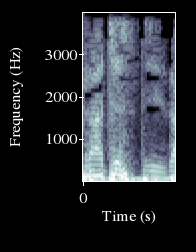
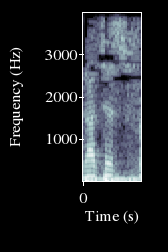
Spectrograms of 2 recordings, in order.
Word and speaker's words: Rajesh: Yeah, Rajesh. Rajesh from Dr. Gupta office.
